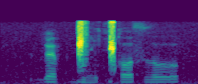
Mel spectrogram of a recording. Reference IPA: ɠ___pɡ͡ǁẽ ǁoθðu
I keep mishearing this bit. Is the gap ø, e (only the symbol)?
ø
